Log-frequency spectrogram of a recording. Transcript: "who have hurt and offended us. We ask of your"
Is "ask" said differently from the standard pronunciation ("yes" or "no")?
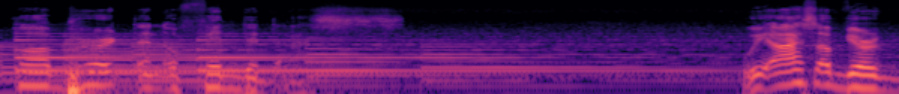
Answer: yes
